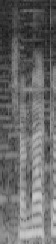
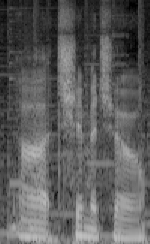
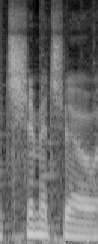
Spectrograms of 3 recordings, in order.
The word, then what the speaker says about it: Chimecho: A lot of people I've heard say Chimecho, which just baffles me, because like, it's a chime. It's clearly like a wind chime, right? And like echo is a quality of sound, so like, it would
